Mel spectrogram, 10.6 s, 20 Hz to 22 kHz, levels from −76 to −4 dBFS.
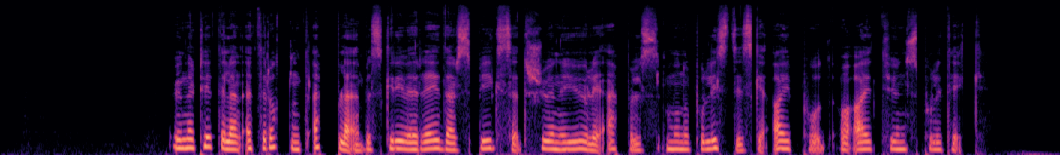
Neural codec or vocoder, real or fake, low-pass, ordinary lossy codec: vocoder, 48 kHz, 128 mel bands, Vocos; fake; 19.8 kHz; none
